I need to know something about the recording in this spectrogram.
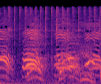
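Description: People's voices talking and calling out, in short phrases that rise and fall in pitch.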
